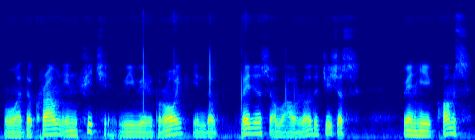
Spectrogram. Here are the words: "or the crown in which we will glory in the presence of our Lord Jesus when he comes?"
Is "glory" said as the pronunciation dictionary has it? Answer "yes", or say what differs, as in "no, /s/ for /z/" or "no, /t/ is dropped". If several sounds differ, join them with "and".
no, /ɹ/ is dropped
